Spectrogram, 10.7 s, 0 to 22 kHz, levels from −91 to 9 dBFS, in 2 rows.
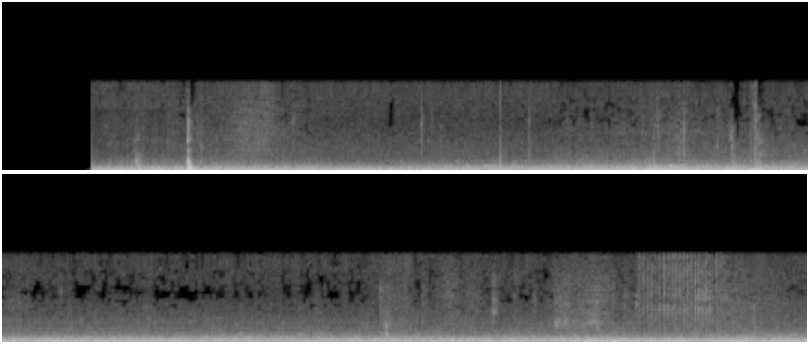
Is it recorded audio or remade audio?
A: recorded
